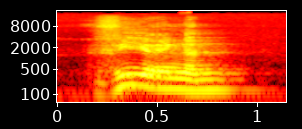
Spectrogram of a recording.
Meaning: plural of viering
- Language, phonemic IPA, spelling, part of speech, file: Dutch, /ˈvirɪŋə(n)/, vieringen, noun, Nl-vieringen.ogg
